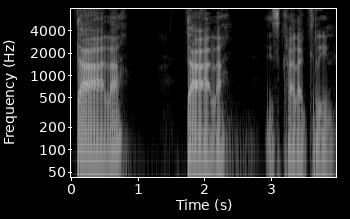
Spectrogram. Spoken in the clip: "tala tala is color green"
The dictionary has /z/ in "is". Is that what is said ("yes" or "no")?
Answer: no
